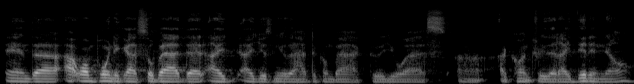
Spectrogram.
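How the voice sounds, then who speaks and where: Gravelly middle-aged man, earnest stage talk. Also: mid-range voice, animated, darkish tone. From Venezuela. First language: Spanish. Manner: earnest, halting with repeated restarts. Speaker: guest speaker. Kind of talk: on-stage conversation.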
